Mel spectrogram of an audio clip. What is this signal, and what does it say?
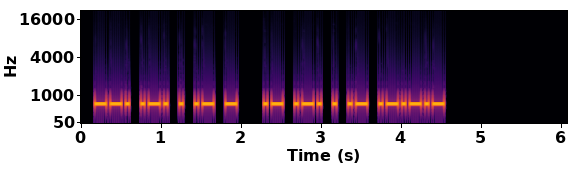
Morse code, heard as a keyed tone, about 25 wpm, 700 Hz. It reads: GREAT AREA.
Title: Sentences from Top 1000 Words - Review Part 2 - 25wpm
